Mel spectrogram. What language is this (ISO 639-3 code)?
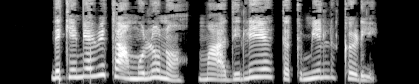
pus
